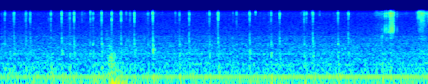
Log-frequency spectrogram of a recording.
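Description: Computer keyboard and mouse clicking: irregular single keystrokes and clicks, with a louder quick cluster near the end, over a steady low hum.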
